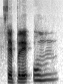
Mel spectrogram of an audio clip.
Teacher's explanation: te das cuenta que la lengua ha tocado los dientes a la altura de la N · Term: se dentaliza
